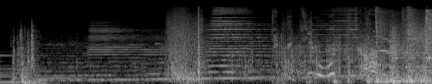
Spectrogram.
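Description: Cartoon music score with slapstick sound effects: several sharp thunks and knocks during a scuffle, and short squealing voices near the end.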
